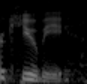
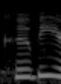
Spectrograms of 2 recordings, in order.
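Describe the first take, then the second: First: "Kuby" said as KYOO-bee; "Kuby" starting like the word "cube"; KYOO-bee pronunciation. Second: "Kuby" said as KOO-bee; "Kuby" rhyming with "ruby" minus any y-glide; KOO-bee pronunciation. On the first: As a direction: say "Kuby" with a y-glide after the K. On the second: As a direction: say "Kuby" with a plain oo, no y sound. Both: Real, not acted. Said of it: "is it Kuby or Kuby?".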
